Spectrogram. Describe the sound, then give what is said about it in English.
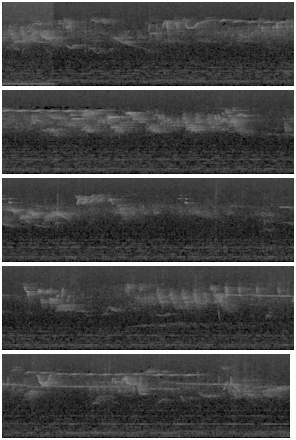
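Small birds in the undergrowth, startled by the noise of soft footsteps, chirp and twitter busily and continuously, with overlapping short calls above a steady low outdoor hum. No one speaks. “Even though your footsteps are soft, the noise startles small birds in the undergrowth.”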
